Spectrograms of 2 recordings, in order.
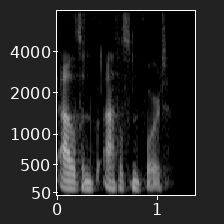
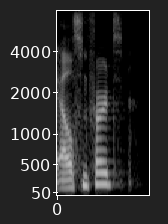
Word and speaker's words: Athelstaneford: I also just had to get Athelstan Ford out there because Athelstan Ford is spelt A-T-H-E-L-S-T-A-N-E-F-O-R-D. It's too many letters, too long a word. It's just pronounced Athelstan Ford.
